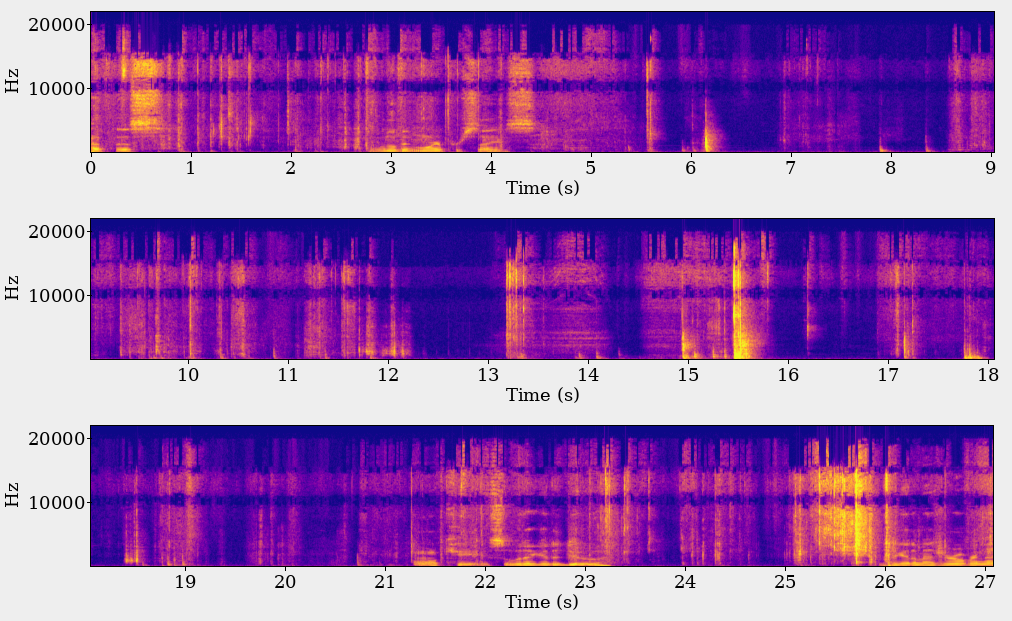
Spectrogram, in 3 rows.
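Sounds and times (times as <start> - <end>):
plastic crinkling: 21.3 - 27.0
film scraping and tearing: 25.0 - 27.0.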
